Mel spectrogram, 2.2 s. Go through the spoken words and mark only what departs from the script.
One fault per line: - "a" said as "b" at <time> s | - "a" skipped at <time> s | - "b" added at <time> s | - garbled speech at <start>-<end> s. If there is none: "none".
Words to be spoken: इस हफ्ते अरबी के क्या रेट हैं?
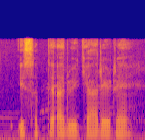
- "के" skipped at 1.2 s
